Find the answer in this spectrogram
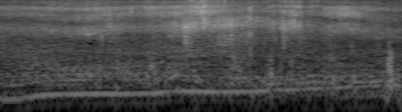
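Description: Motor vehicle engine accelerating, its hum climbing steadily in pitch over a few seconds, with wind buffeting the microphone.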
